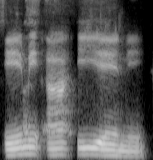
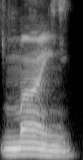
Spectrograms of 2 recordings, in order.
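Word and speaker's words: Main: muita cidade chama mamãe ma&na por isso que a gente fala assim Francisco Não mãe mãe que é mãe não é Man porque alemão não pronuncia assim né ma&na gente pronuncia mãe então por isso que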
